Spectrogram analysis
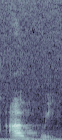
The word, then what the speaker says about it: admit: Admit, cuando leemos admit no decimos admit, no, decimos admit. Entonces el verbo admitir tiene acento en la última sílaba, es decir, la segunda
